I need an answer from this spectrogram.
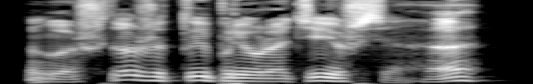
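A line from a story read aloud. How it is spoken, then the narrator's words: Muttering. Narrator (Russian): пробормотал он своей подопытной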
